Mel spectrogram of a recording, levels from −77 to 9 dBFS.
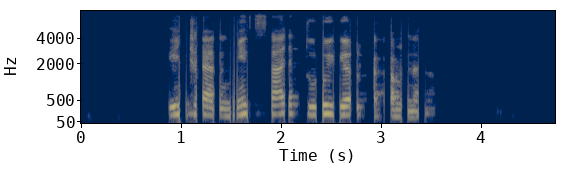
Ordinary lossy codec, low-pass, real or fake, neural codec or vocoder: Opus, 32 kbps; 7.2 kHz; real; none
